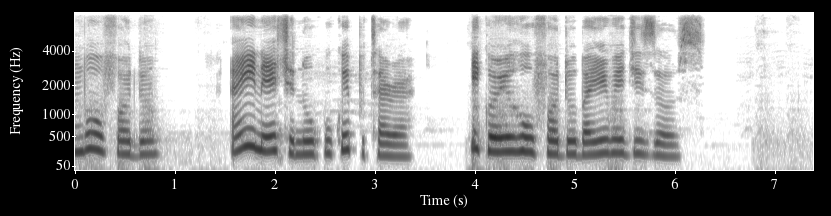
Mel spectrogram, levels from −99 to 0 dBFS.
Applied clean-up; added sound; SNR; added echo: neural separator model SepFormer DNS4.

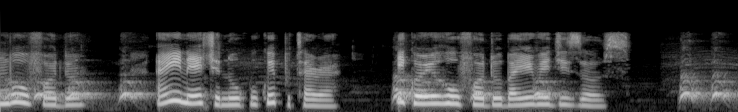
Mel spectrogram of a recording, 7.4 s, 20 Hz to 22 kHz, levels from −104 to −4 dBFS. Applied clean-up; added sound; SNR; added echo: none; Bark / Livestock, farm animals, working animals; 10 dB; none.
